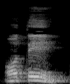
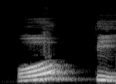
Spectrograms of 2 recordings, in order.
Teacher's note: অ যখন ও এর মত হয়ে যায় তখন এটাকে বলায় তোমার সংবৃত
